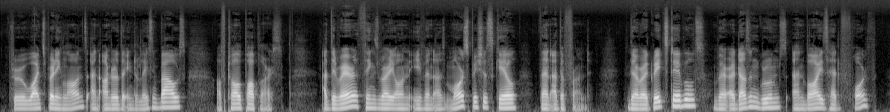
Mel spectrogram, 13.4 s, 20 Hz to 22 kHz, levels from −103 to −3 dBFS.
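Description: A short speech recording, and no technical fault can be heard anywhere in it. Nothing in the audio points to a problem in the recording or playback chain.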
